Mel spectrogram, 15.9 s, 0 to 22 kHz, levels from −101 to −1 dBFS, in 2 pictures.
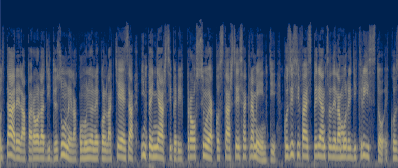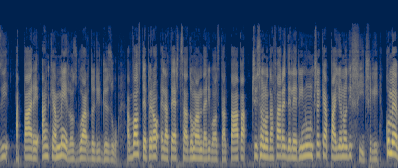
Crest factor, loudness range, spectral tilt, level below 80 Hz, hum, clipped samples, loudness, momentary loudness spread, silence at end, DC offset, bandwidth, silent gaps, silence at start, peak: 18 dB; 2 LU; -5 dB/octave; -62 dBFS; none; under 0.1%; -29 LUFS; 9 LU; 0 s; under 0.1%; 13 kHz; none; 0 s; -10 dBFS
